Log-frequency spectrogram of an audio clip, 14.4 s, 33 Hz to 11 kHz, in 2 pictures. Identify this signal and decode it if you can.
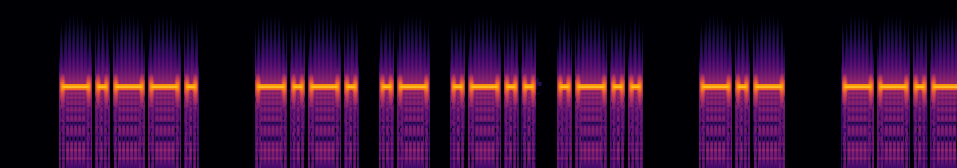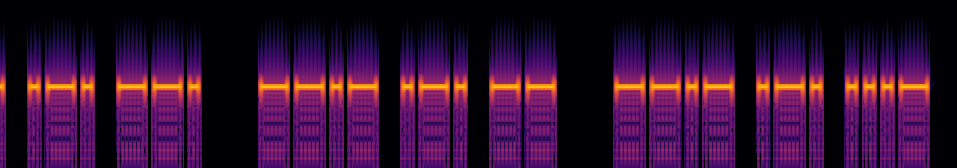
Morse code, heard as a keyed tone, about 18 wpm, 550 Hz. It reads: <KN> CALL K QRG QRM QRV
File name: naukapodstaw / skroty / skroty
